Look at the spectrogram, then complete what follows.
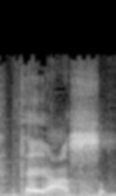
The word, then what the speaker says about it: chaos: psych matches wasabo psychic chaos chaos and second syllable according to the dictionary is more on the ah sound chaos chaos architect architect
